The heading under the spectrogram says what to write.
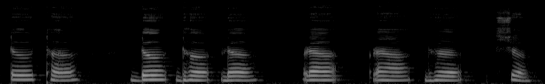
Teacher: मूर्धन्य, कठोर तालु के अगले भाग से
